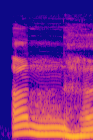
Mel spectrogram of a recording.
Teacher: Har kita panjangkan empat harakat karena kita wakaf di sini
